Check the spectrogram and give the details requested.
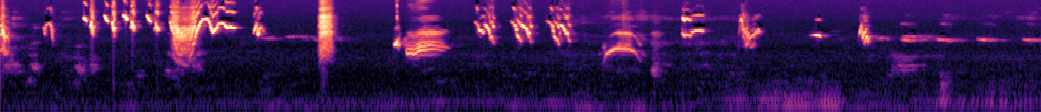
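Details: Oriental magpie-robin in the 'konslet' style, used to get another magpie-robin to spread its tail: a jumbled, varied song of chattering trills, sharp clicks, rasping bursts and thin whistles, ending in a repeated soft note.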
